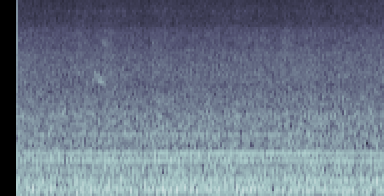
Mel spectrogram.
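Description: A boat's engine running steadily: a constant mechanical hum with a few steady tones held throughout.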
